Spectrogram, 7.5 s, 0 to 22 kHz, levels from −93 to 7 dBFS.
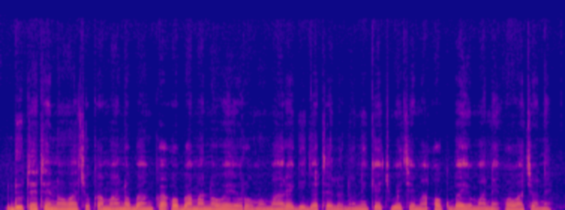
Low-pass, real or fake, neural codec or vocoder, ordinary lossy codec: none; fake; vocoder, 44.1 kHz, 128 mel bands, Pupu-Vocoder; none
